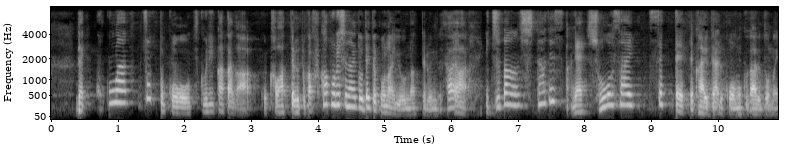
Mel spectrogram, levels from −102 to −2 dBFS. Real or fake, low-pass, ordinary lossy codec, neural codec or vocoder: fake; 7.2 kHz; none; codec, 16 kHz in and 24 kHz out, 1.1 kbps, FireRedTTS-2 codec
